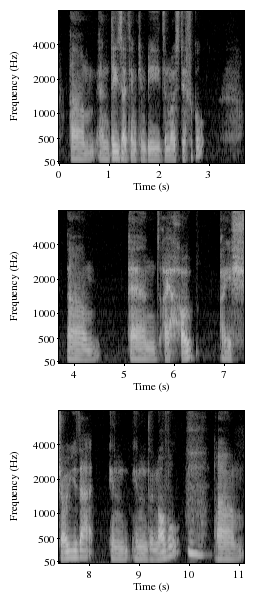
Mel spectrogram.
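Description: Speaking with an Australian accent, a man of medium pitch moves at a very slow pace with ordinary pitch variation and long, frequent pauses. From Australia, western Sydney. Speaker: poet and novelist. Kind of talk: interview.

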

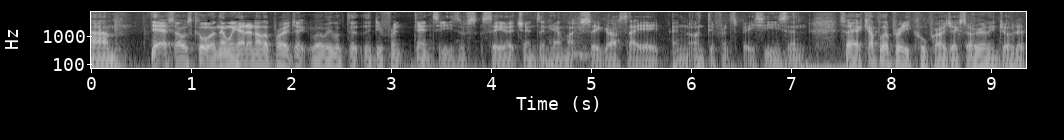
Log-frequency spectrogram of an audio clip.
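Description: A man's very fast, nearly pauseless speech in an Australian accent, very deep and low in pitch, with lively intonation and noticeable background noise. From Apollo Bay, Victoria, Australia. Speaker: marine scientist. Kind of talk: casual interview.

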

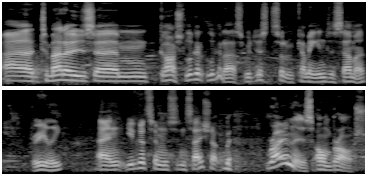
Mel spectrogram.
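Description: At a moderate pace, a man talks in a medium pitch with lively intonation over noticeable background noise. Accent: Australian. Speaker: radio host. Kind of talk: casual chat. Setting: studio. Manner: animated.

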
